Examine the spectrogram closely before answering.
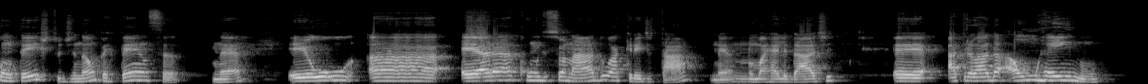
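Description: With a Rio accent, a man speaks at a very slow pace in a high pitch with lively intonation. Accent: Brazilian Portuguese (carioca). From Brazil, Rio de Janeiro. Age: 30s. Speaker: activist and cultural organizer. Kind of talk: interview. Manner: halting, many repetitions and fillers.

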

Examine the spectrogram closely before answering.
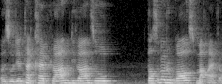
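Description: Through audible room echo and noticeable background noise, a woman speaks with a fairly high pitch. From western Germany (Mönchengladbach, Lower Rhine). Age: 20s. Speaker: dance photographer and dancer. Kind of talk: casual chat.

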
